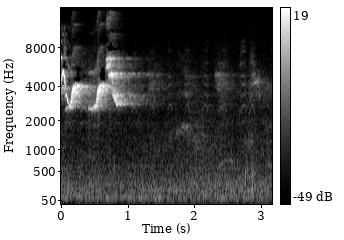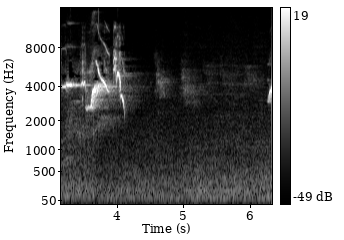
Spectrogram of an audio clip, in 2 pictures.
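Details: Whistled song of a young captive double-collared seedeater, 30 days old, learning the tuí tuí Alcântara style: a warbled opening phrase, a silence, then a second tumbling burst of high notes.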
